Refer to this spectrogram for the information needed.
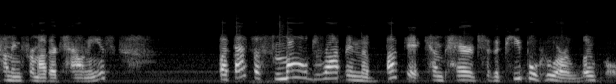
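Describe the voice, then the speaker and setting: Noticeable background noise sits behind a woman with an American accent. Her fairly high voice moves at a moderate pace with very wide pitch swings. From West Virginia (Weirton). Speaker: nonprofit chief executive. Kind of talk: radio interview.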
